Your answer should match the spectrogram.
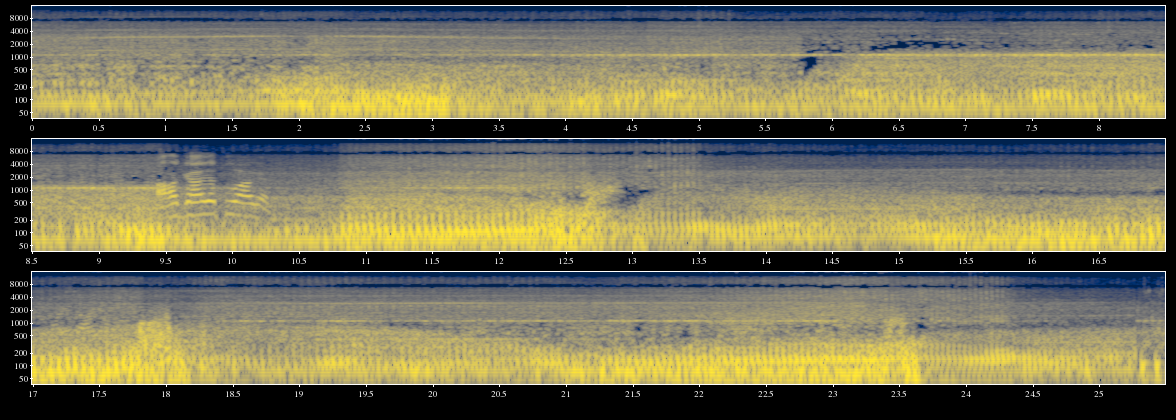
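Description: Royal Enfield Bullet motorcycle's single-cylinder engine running as it is ridden, a steady low rumble.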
